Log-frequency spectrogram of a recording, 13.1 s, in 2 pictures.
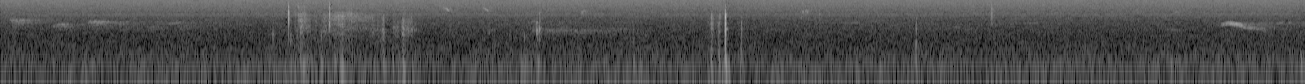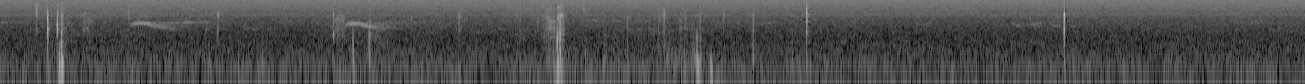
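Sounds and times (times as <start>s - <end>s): bird chirping: 0.0s - 1.1s, 3.9s - 13.0s.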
